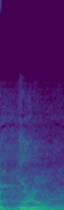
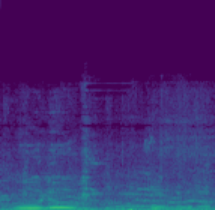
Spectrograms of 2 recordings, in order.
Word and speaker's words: Gulu: What some of you call Gulu. The right pronunciation, I'm told, is Gulu.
